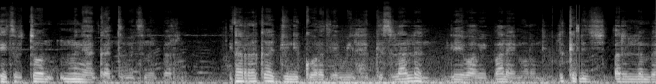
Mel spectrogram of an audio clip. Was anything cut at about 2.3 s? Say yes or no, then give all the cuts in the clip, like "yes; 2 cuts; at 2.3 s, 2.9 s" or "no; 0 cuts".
yes; 2 cuts; at 2.3 s, 5.8 s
